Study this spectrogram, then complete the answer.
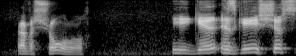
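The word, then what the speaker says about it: Revachol: feet he pronounces revon with a hard K unlike other people I love it when the game does that you said revical I like to pronounce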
